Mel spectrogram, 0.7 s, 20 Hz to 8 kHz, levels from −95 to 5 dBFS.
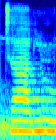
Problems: echo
